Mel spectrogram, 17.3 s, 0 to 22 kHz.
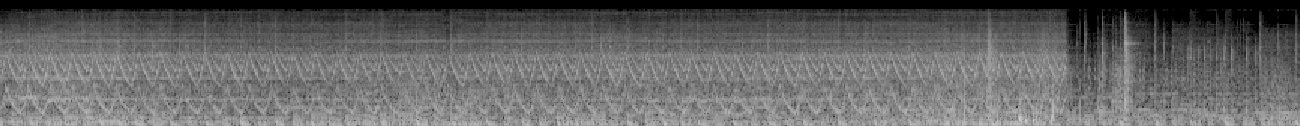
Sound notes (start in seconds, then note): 0.3 sirens blaring; 12.3 hits and thuds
